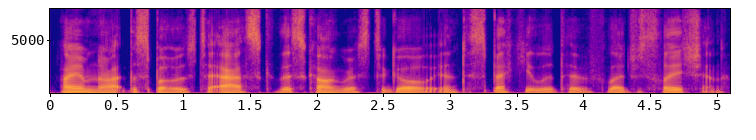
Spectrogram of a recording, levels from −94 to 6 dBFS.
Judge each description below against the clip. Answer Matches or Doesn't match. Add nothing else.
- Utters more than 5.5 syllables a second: Doesn't match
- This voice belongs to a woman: Doesn't match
